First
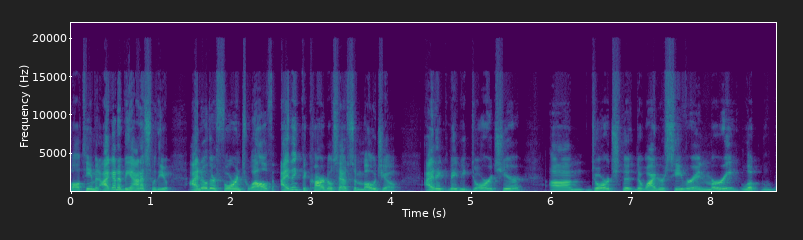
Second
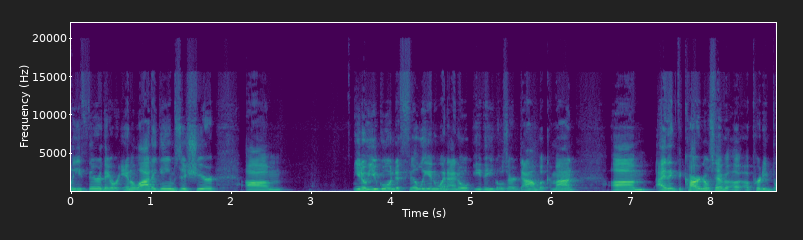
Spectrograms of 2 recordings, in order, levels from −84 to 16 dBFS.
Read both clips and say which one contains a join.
first; 1 cut; at 4.4 s

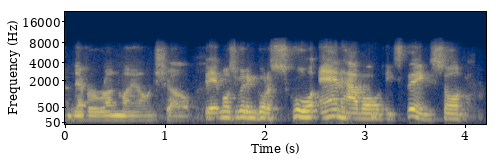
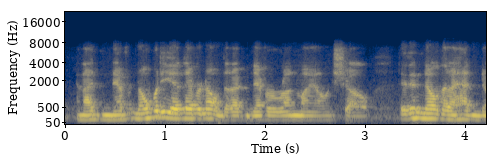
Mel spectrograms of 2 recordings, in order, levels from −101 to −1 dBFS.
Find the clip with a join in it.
first; 1 cut; at 1.4 s

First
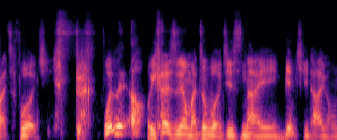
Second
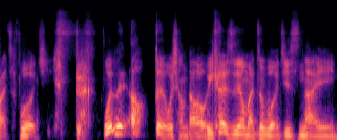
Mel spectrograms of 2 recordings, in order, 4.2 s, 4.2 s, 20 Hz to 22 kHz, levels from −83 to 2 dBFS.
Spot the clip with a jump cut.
first; 1 cut; at 1.8 s

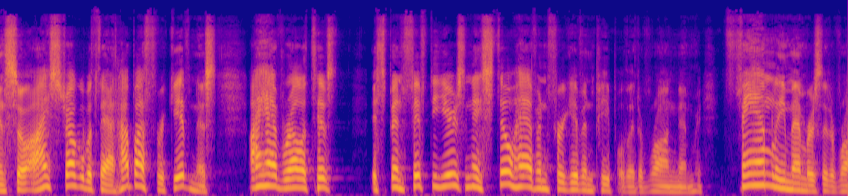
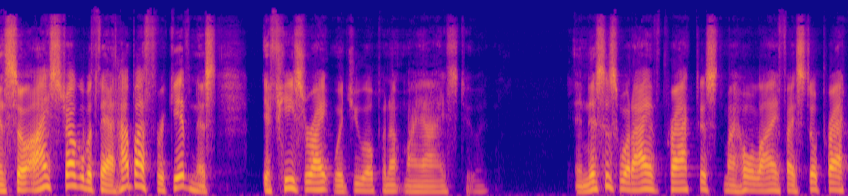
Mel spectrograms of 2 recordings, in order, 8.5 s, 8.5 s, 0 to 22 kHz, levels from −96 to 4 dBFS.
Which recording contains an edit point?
second; 2 cuts; at 2.5 s, 5.7 s

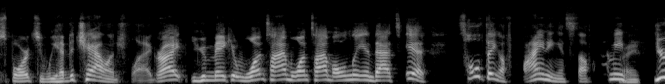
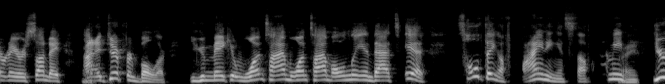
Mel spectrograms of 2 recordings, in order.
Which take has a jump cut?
first; 1 cut; at 1.8 s

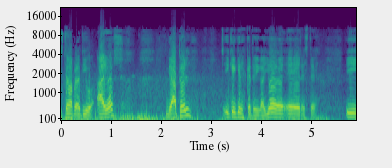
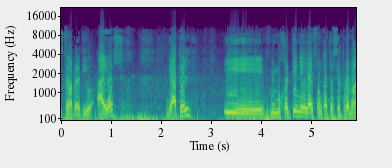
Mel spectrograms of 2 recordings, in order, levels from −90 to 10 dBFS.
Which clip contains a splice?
first; 2 cuts; at 3.2 s, 4.8 s

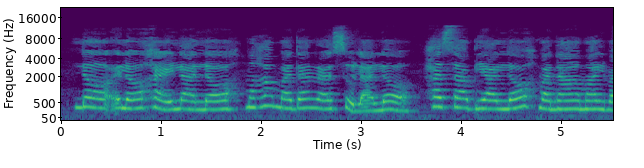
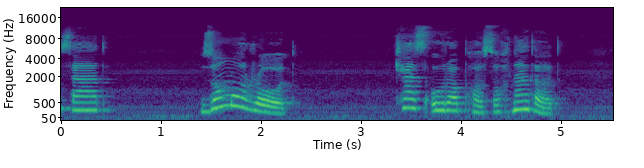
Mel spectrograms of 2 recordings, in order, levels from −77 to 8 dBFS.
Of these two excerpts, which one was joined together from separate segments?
first; 1 cut; at 3.6 s

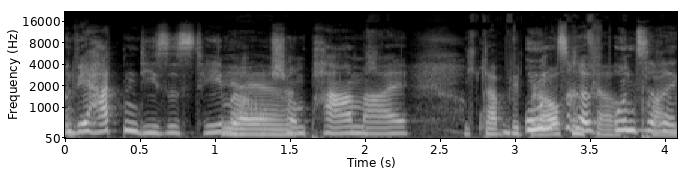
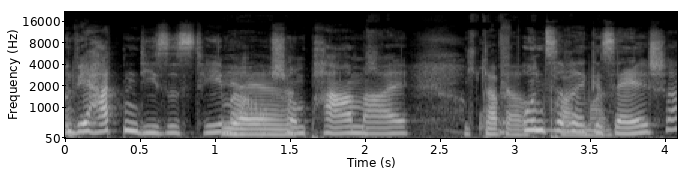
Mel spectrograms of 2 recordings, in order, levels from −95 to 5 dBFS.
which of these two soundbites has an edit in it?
second; 1 cut; at 2.9 s

